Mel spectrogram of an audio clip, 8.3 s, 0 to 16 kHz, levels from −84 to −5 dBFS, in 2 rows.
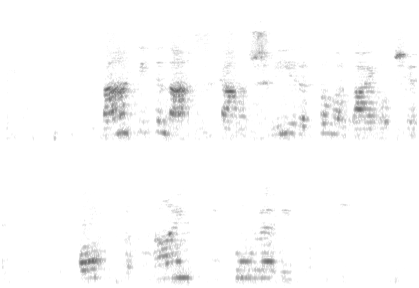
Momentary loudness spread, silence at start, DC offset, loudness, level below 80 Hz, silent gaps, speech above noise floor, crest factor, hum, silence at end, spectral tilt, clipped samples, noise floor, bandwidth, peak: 14 LU; 1 s; under 0.1%; -48 LUFS; under -90 dBFS; none; 35 dB; 20 dB; none; 1.25 s; -2.5 dB/octave; under 0.1%; -84 dBFS; 9.4 kHz; -30 dBFS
